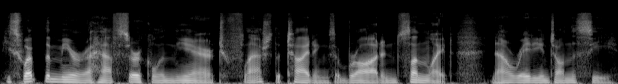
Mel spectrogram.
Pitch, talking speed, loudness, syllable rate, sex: 90 Hz, 215 wpm, -21 LUFS, 4.9 syllables/s, male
